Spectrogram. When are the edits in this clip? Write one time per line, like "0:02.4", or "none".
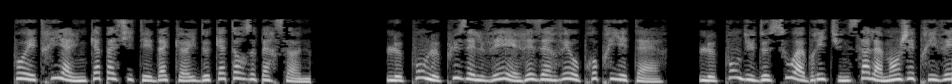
0:03.7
